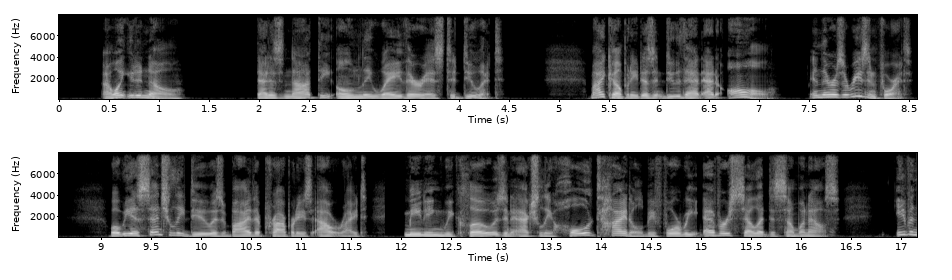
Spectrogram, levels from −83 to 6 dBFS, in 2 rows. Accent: American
